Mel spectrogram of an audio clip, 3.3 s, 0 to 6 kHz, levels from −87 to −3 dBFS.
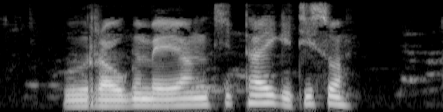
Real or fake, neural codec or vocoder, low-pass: real; none; 5.4 kHz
